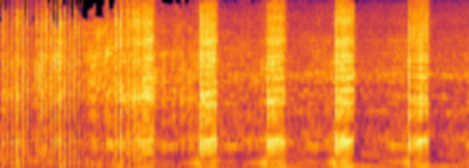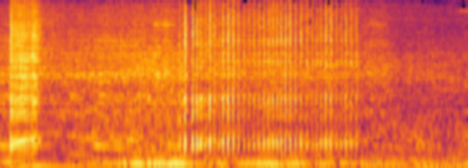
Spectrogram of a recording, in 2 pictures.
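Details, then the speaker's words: Rebuilt ported Alfa two-stroke with stock carburetor, road riding: repeated clean revs climbing and dropping through gears, then a steady pull, no misfire or rattle; normal acceleration. "oke teman-teman Ini kita lagi di Jalan Raya ya jadi di lagi di Ryan teman-teman suaranya halus banget knalpot Si Kopi biasanya suaranya gahar ini agak sedikit halus agak semut"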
